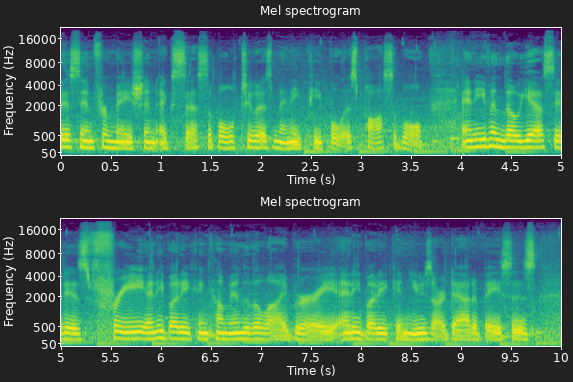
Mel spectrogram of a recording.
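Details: Adult woman speaking; normal speech.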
